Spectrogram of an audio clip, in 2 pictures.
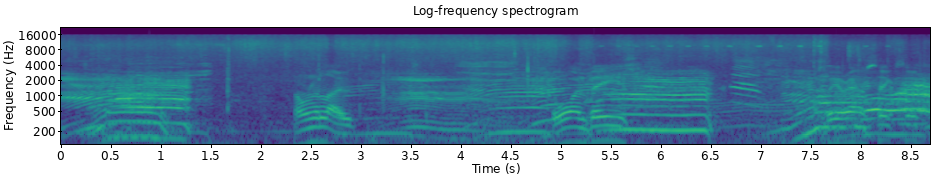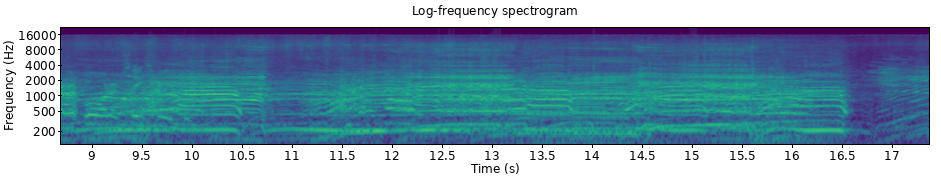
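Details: Loaded steers from Wicksburg, Alabama, at an auction sale on 8 August 2013: many overlapping moos and bellows in quick succession, rising and falling. Near-continuous lowing from several animals, with brief pauses near the start.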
